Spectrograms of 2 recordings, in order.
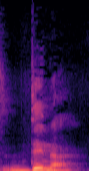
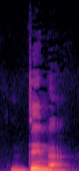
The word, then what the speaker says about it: dinner: of people get this word slightly wrong in pronunciation it's dinner dinner um the Americans use this word to talk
